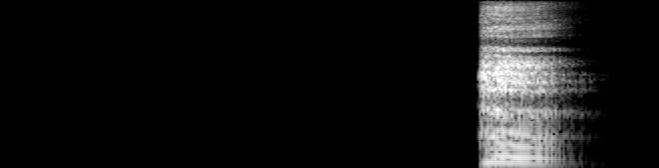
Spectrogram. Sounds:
Sigh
